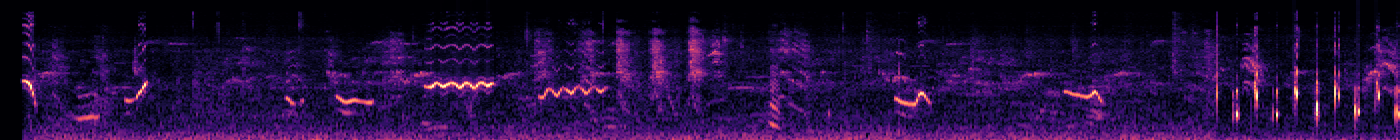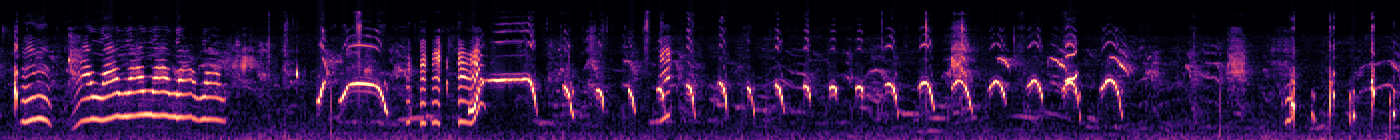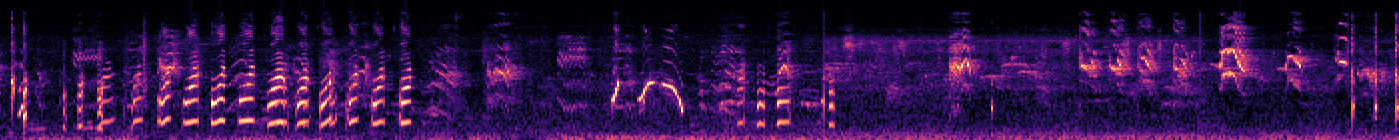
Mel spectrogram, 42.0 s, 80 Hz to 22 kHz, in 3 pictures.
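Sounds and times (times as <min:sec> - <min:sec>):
parakeet shrill calls: 0:02.8 - 0:08.2, 0:12.1 - 0:25.3.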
